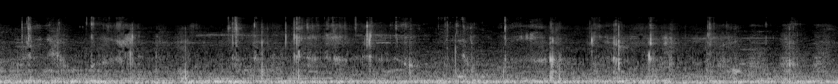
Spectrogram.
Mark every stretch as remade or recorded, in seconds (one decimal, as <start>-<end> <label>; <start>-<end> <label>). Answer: 0.0-0.8 recorded; 0.8-3.9 remade; 3.9-5.4 recorded; 5.4-7.3 remade; 7.3-8.4 recorded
